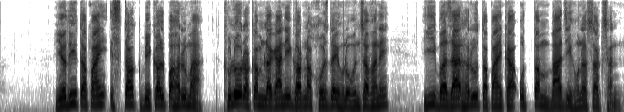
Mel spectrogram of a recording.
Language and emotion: Nepali, neutral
